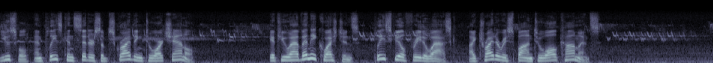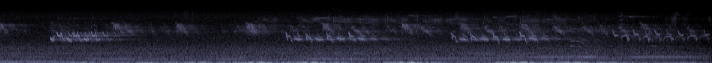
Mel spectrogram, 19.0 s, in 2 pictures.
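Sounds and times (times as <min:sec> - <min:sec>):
songbirds trilling: 0:00.0 - 0:19.0.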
